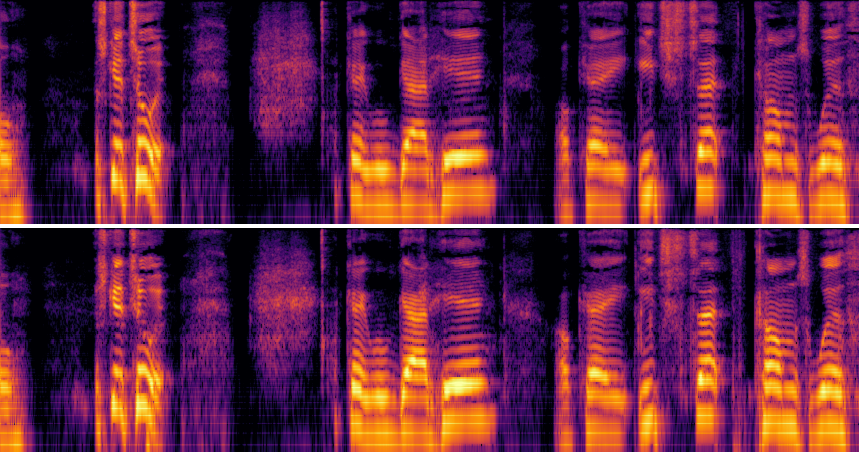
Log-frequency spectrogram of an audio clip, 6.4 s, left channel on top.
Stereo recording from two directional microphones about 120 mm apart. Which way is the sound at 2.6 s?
15° left (ahead or behind).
